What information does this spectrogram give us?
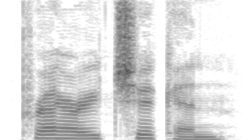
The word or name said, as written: prairie chicken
